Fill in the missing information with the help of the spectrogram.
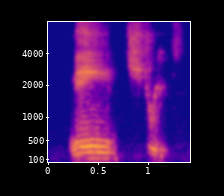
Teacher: pairing of two stressed syllables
